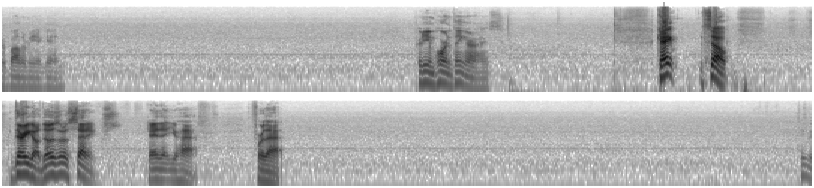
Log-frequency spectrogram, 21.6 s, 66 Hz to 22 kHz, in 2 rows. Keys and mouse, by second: 7.7 right click.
